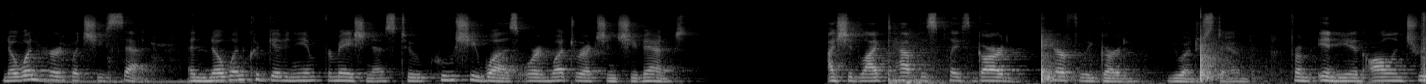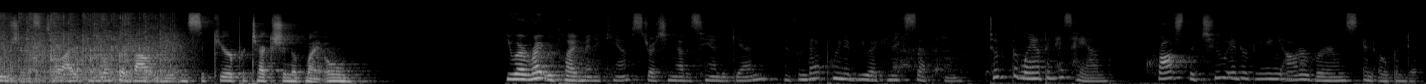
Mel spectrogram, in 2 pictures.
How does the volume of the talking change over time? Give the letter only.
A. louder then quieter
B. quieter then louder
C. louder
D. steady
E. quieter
E.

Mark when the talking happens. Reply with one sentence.
You can hear the talking from 0.0 to 6.8 s, from 8.2 to 17.9 s and from 19.3 to 28.4 s.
